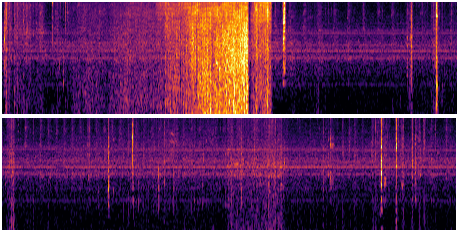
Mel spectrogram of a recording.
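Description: Gillette shaving cream aerosol can spraying foam in one long hiss that grows louder and cuts off about four seconds in. After that come scattered light taps and soft rubbing as the foam is spread flat.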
